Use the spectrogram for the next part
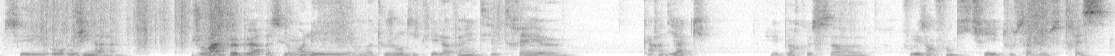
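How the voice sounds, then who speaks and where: A woman in her thirties chats through an unboxing, warm with exclamations and easy asides. Her voice sits a touch low. The room around her rings with a noticeable echo. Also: slight background noise. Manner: gushing, chatty, lots of exclamations. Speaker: vlogger. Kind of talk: casual unboxing chat. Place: home office. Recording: roomy echo.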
